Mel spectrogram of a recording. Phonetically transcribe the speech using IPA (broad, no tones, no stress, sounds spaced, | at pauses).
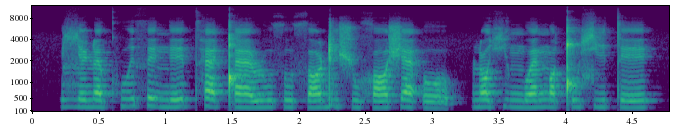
ɮ e ɳ æ kʷʰ i θ e ŋ e t̪ʰ æ ǃ æ ɹ u θ u θ ɒ ɖ i ʃ u x ɒ ʃ æ ʔ o | ɳ ɒ ç i ŋʷ æ ŋ ɒ ǃ u ɕ i t e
